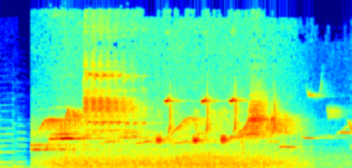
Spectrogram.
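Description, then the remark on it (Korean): Several birds chirp and tweet in short, repeated calls over a steady outdoor hiss, clear with no voices, at a quiet rural farm outside Seattle, Washington State, home to a rehabilitation center for smartphone addiction. “새소리밖에 안 들리는 조용한 시애틀 외교의 한 시골 농장.”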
